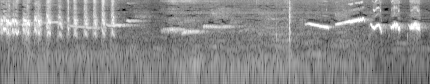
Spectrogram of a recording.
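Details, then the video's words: Bornean white-rumped shama lure song to prompt other shamas into singing, opening with a fast run of bright repeated notes, then quieter drawn-out whistles and a rising slurred whistle before crisp repeated chips. "PANCINGAN MURAI BORNEO BONGKAR ISIAN,, MEMANCING MURAI LAIN JADI BUNYI"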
